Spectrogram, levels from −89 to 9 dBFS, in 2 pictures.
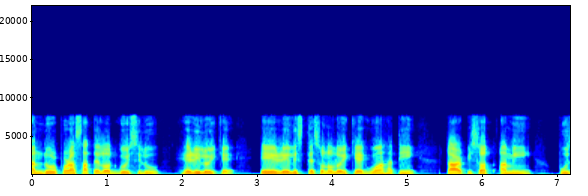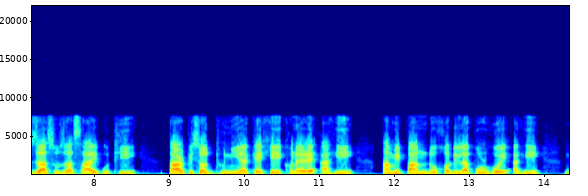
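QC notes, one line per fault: No faults found.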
